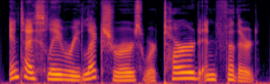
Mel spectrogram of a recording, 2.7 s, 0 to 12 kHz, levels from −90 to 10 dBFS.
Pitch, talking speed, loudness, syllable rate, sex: 195 Hz, 155 wpm, -17 LUFS, 6.5 syllables/s, female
